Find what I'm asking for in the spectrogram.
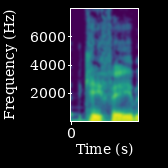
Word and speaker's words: kayfabe: Yeah, kayfabe, is that how you pronounce it? Yeah. – Yeah.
